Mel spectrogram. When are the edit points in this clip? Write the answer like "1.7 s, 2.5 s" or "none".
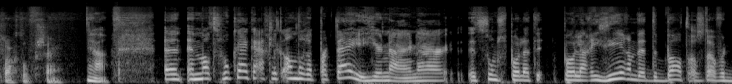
none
